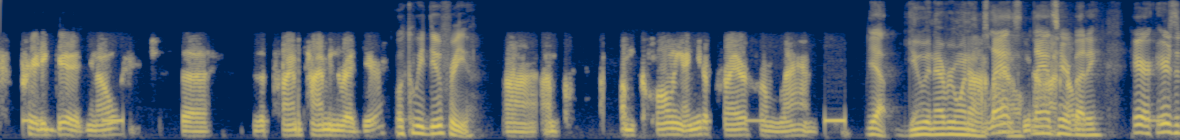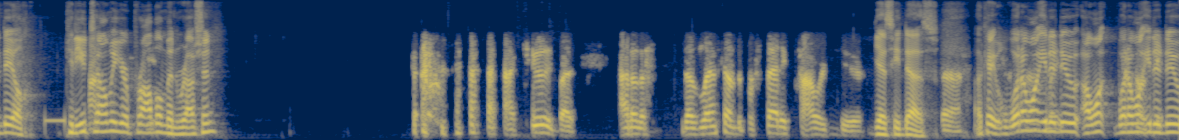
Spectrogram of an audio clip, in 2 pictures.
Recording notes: live call-ins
